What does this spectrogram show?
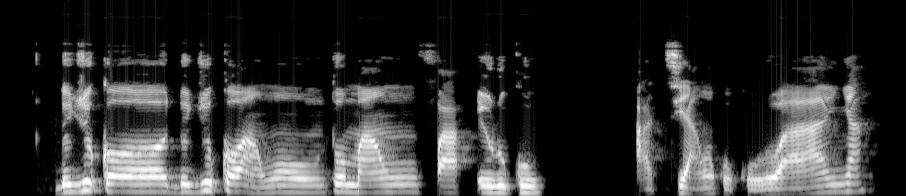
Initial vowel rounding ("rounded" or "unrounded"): rounded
